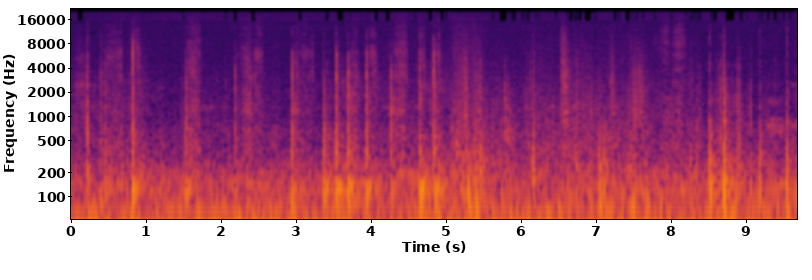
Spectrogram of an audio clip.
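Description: Chalk or marker writing on a board in an engineering lecture room, a busy run of quick scratchy strokes and taps that continues throughout, close and fairly loud.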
